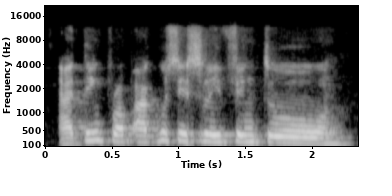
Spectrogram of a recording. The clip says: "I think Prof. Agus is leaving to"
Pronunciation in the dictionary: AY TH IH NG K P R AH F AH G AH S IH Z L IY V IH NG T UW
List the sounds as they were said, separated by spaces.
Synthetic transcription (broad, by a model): AY T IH NG K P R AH P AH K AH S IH S L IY P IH NG T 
